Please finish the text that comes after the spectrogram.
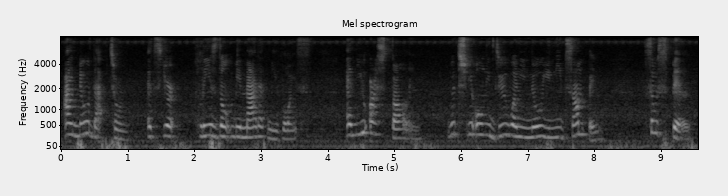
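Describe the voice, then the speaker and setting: Woman acting an exasperated young man, half-yelling, noisy recording. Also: a little high, measured pace. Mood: irritated. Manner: indignant, pressing, half-yelling. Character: exasperated young man snapping at his boyfriend. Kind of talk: amateur fan fiction audiobook dialogue. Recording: noisy amateur home recording.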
